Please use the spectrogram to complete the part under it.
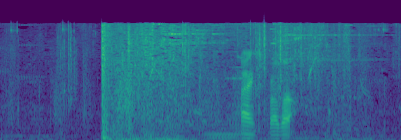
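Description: A burst of gunfire rattles loudly.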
